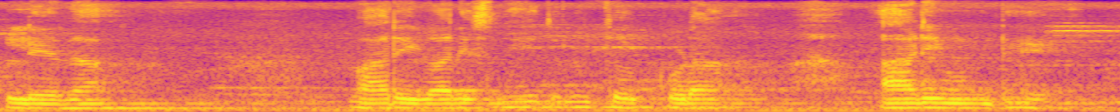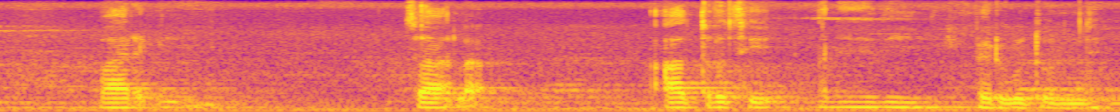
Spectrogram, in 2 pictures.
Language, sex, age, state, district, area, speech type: Telugu, male, 18-30, Telangana, Nalgonda, urban, spontaneous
